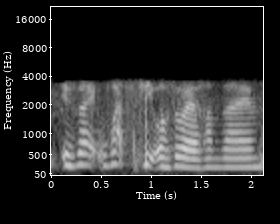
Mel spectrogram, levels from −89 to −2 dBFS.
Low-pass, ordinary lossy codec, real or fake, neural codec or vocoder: 3.6 kHz; MP3, 24 kbps; real; none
